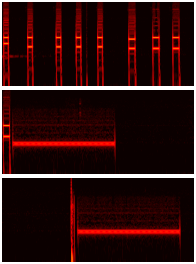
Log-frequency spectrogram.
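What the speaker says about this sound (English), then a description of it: "Maybe I'll try on the hotel phone." Hotel telephone in a Nancy Drew mystery game: eight short dialing tones in quick succession, then a steady dial tone that stops, a click, and the dial tone returning, clear and close with no voices.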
